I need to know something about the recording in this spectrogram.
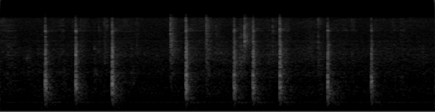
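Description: Stylus tapping and clicking on a tablet screen while numbers are handwritten: about a dozen sharp, irregularly spaced ticks.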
